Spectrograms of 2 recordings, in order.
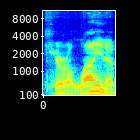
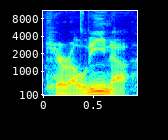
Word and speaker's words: Carolina: And so when I see her name spelled that way, I always want to pronounce it Carolina because I'm so accustomed, so used to saying Carolina. But her name is pronounced Carolina.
